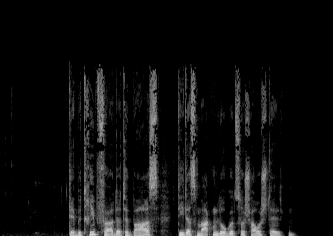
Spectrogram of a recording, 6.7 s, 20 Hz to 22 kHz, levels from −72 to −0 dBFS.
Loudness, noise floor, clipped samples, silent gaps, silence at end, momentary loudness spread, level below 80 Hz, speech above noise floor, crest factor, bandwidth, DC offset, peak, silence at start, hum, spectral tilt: -21 LUFS; -71 dBFS; under 0.1%; none; 0.8 s; 12 LU; -56 dBFS; 51 dB; 16 dB; 16.5 kHz; under 0.1%; -8 dBFS; 1.35 s; none; -5 dB/octave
